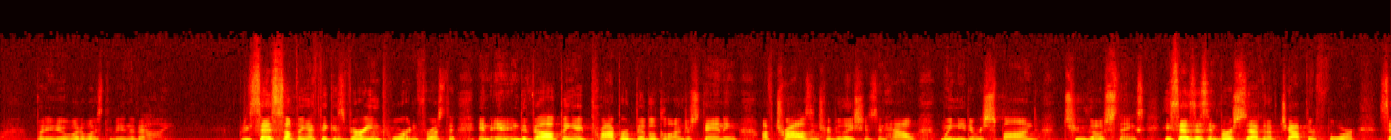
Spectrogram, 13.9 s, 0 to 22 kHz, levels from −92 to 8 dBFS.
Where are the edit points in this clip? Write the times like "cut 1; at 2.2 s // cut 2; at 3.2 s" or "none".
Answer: none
